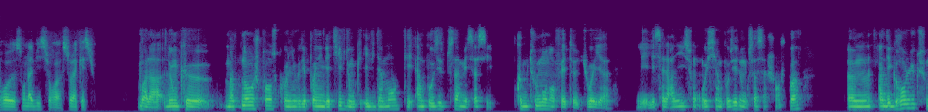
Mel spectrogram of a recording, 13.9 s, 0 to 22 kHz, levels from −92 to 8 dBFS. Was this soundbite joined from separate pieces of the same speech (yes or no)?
no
